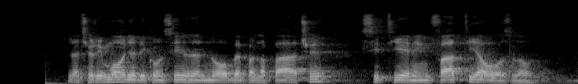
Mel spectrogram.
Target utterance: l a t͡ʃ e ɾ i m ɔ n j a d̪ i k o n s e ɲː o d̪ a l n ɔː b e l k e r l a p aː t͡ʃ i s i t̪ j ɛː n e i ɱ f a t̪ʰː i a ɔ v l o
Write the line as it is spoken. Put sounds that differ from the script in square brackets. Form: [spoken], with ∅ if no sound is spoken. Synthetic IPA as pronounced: l a t͡ʃ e ɾ i m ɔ n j a d̪ i k o n s [i] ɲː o d̪ [e] l n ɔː b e l [p] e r l a p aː t͡ʃ [e] s i t̪ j ɛː n e i ɱ f a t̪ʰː i a ɔ [z] l o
